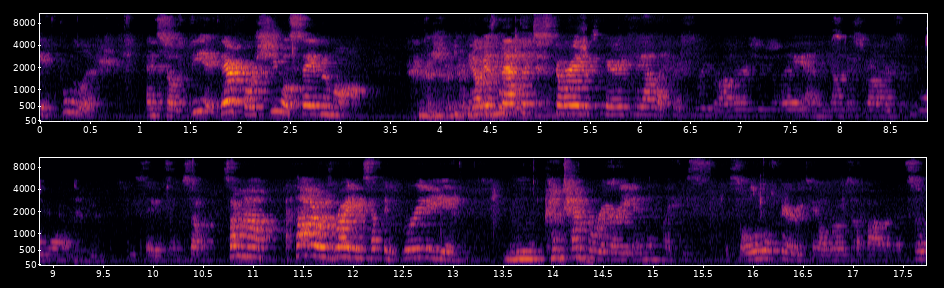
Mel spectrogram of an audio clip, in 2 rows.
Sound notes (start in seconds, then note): 3.7 laughing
